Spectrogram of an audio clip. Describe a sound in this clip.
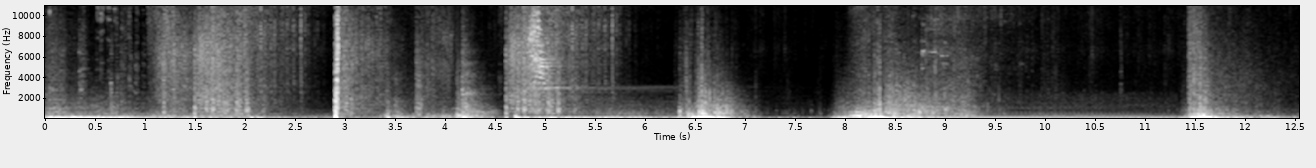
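A heavy vehicle engine rumbles loudly.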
